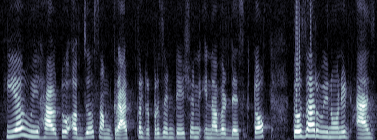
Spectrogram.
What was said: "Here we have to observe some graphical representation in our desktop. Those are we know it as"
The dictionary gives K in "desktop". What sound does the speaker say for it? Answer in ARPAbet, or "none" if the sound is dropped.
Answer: K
